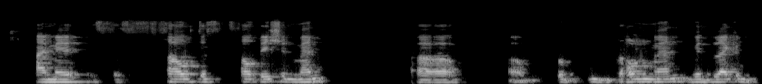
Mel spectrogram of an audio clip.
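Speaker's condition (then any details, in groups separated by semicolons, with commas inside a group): Stammering; stammering began around age eight, undiagnosed learning disability, self-diagnosed dyslexia and dyspraxia, motor coordination difficulties; stammering no longer affects everyday life, enjoys stammering now; difficulty articulating and forming sentences, worse in English as non-native language; repeated words, prolonged sounds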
